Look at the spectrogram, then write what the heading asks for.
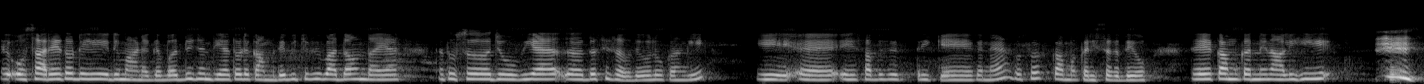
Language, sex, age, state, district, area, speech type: Dogri, female, 30-45, Jammu and Kashmir, Samba, rural, spontaneous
